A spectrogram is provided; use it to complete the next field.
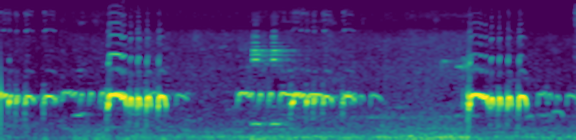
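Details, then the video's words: Used as a lure, a local wild zebra dove sings strings of arched, rolling coos; loud close phrases alternate with softer distant ones, roughly every two seconds, over a low rumbling background. "pancingan burung perkutut Lokal alam"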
